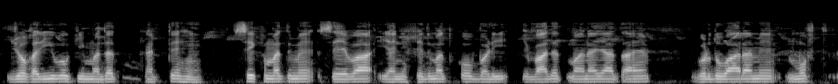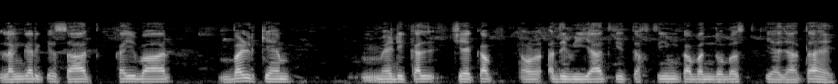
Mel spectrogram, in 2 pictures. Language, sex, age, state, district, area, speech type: Urdu, male, 18-30, Delhi, North East Delhi, urban, spontaneous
